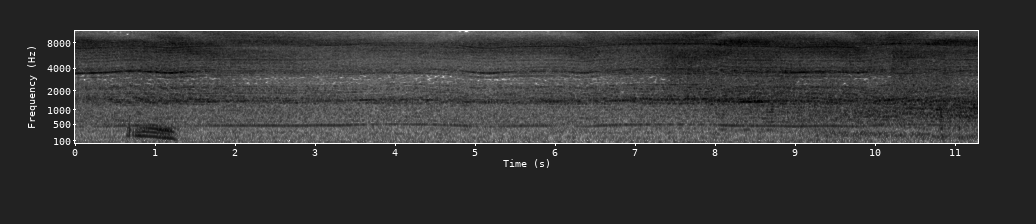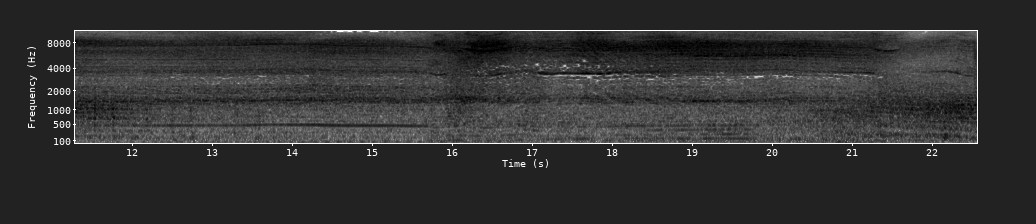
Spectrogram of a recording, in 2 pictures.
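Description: Small electric remote-control helicopter's motors whining in flight, a high-pitched whine that wavers up and down in pitch as it is steered and gets loudest about two-thirds of the way through.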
